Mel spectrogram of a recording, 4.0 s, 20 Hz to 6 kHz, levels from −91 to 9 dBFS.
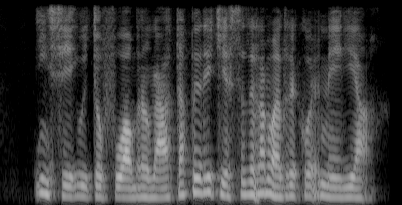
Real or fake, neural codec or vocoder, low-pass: fake; codec, 16 kHz, 1 kbps, FunCodec, trained on Chinese and English, 50 frames a second; 5.4 kHz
